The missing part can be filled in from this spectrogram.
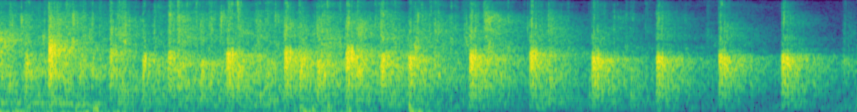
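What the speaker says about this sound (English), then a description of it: "Let's have a round of applause." Audience applause at a business media awards event, moderately faint at first and thinning out into a few distinct, evenly spaced claps toward the end.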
